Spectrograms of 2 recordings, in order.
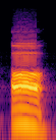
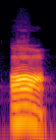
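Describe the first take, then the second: First: The vowel is said in a plain, open voice. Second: The vowel is said in a nasal, throaty voice. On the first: "ele não fala ó" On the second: "uma voz de pato"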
